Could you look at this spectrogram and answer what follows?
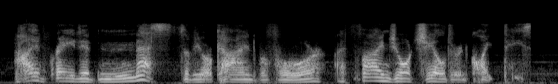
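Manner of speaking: hissing, taunting reptilian creature voice. Voicing a snake just hit by a crossbow bolt: snake voice. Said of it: "it looks at you and goes".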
